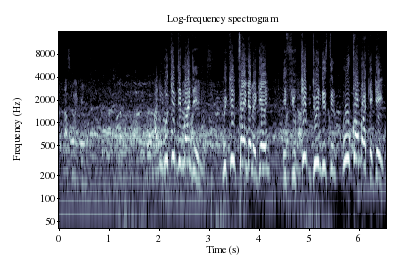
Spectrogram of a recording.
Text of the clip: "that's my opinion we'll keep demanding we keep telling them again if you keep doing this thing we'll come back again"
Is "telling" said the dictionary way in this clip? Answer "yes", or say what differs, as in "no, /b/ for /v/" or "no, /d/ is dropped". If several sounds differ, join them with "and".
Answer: no, /l/ is dropped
